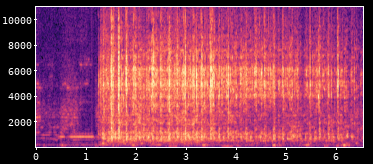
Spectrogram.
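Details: Late-1970s Viking Husqvarna 6460 Colormatic after several repairs, sewing a red decorative stitch with Gutermann polyester thread and a 90/14 Schmetz universal needle: quiet start, then quick even clatter about three stitches a second, no grinding or binding; normal running.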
